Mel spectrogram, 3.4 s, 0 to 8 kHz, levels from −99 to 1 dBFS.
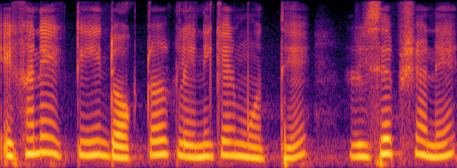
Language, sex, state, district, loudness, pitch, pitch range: Bengali, female, West Bengal, Malda, -15 LUFS, 225 Hz, 205-245 Hz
